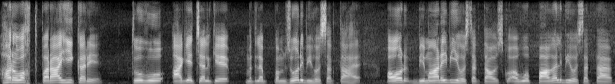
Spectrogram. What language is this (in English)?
Urdu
